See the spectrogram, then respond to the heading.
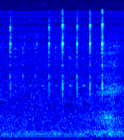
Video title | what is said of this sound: General Maintenance Tips and Tricks, while I tune up the SnG (carbidizing the lockface and MORE!!!) | my pocket clip has loosened up just a little bit so you can hear it. It doesn't rattle or anything, but when you tap on it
